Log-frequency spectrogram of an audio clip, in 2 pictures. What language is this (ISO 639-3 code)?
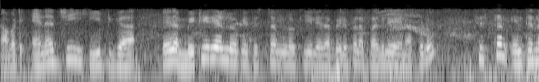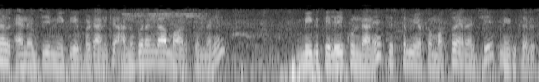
tel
